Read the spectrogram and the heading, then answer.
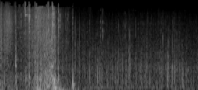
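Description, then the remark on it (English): Rain spatters onto a hard surface in a dense, hissing burst, then thins into scattered taps and crackling drips, with no voices present. “Some things are made to cope with puddles and rain”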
